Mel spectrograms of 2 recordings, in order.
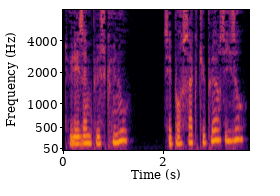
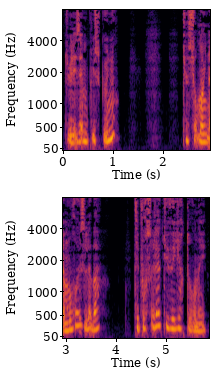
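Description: First: Voix d'enfant qui interroge doucement; petite voix de fillette. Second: Voix d'enfant très aiguë, en pleurs; petite fille qui pleure. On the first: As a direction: une petite fille triste. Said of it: "une petite voix". (fillette qui demande à Zizo, petite voix) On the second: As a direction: une fillette jalouse et triste. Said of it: "Elle aussi pleurait". (la fillette reproche à Zizo, voix de pleurs aiguë) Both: Acted.

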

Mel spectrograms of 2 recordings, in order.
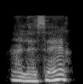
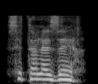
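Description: First: Loud echo question, rising at the end; astonished question. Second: Raised-pitch exclamation, falling at the end; called-out realisation. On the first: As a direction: question it in surprise, LASER rising. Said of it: "s'étonna Arsène". (question étonnée, montante) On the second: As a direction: call out the discovery to the others. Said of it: "lança la chercheuse". (exclamation lancée, voix plus aiguë) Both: A narrator's reading.

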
